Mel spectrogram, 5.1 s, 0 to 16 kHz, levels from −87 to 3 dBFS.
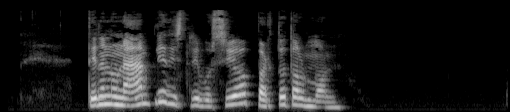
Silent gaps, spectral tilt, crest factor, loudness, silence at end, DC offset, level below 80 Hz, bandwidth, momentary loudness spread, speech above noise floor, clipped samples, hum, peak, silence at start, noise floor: none; -4 dB/octave; 20 dB; -21 LUFS; 1.7 s; under 0.1%; -80 dBFS; 11.5 kHz; 11 LU; 58 dB; under 0.1%; none; -4 dBFS; 0.9 s; -79 dBFS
